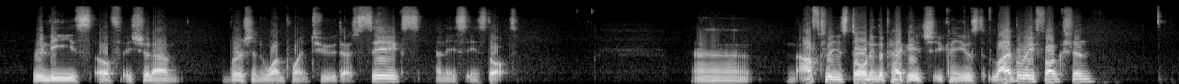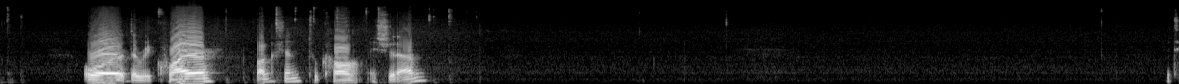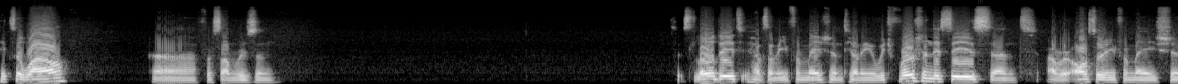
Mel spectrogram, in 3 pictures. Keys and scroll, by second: 9.5-11.7 typing, 14.3-15.9 typing, 14.5 Left, 18.5-19.3 typing.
